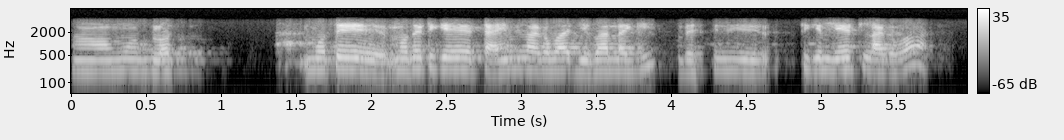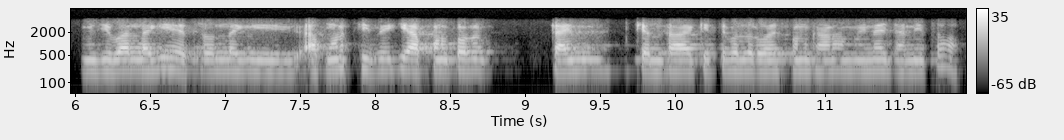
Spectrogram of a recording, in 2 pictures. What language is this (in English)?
Odia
